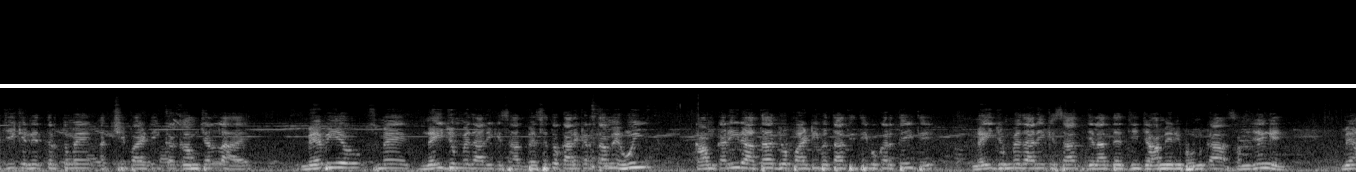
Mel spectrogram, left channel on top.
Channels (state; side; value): silent; left; digital silence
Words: जी के नेतृत्व में अच्छी पार्टी का काम चल रहा है। मैं भी उसमें नई जिम्मेदारी के साथ, वैसे तो कार्यकर्ता में हुई काम कर ही रहा था, जो पार्टी बताती थी वो करते ही थे। नई जिम्मेदारी के साथ जिलाध्यक्ष जी जहाँ मेरी भूमिका समझेंगे, मैं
